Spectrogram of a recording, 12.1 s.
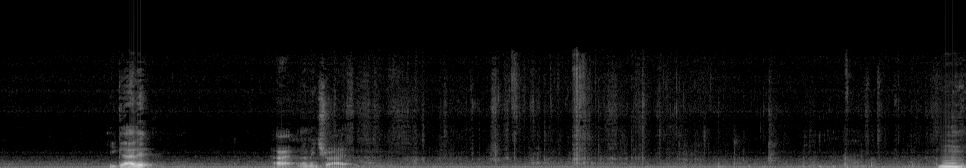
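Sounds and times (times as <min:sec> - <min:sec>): steady low hum: 0:00.0 - 0:12.0
faint chewing: 0:05.7 - 0:11.7.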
